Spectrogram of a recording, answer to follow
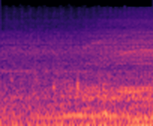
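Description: Yamaha Super Tenere's parallel-twin engine running while riding, its pitch rising over the second second as it accelerates, with wind noise over the microphone.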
